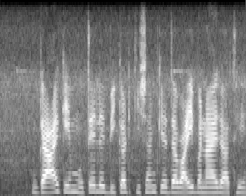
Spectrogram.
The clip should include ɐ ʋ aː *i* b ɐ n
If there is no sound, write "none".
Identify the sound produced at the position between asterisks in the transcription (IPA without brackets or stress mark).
i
